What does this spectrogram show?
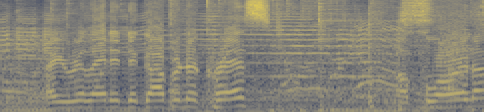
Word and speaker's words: Christ: Are you related to Governor Christ of Florida? It's spelled different. Mine's C-H-R-I-S-T. I'm related to the other one. Which one is that? Jesus. But you pronounce it differently. Actually, we pronounce it Christ.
